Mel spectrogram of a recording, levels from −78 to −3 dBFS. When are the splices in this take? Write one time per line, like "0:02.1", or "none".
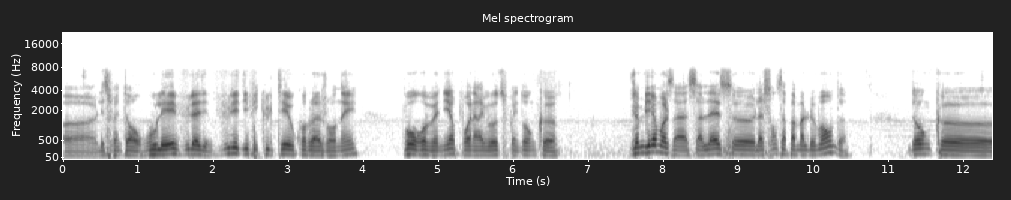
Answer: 0:06.1
0:08.1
